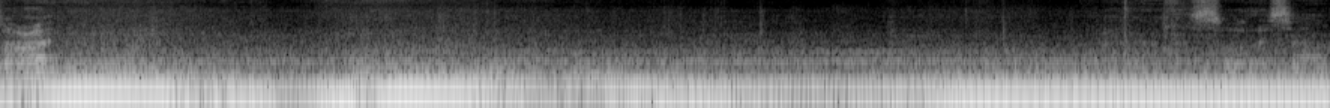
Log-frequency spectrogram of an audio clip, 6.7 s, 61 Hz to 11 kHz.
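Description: Corvette C5 with an LS1 engine and manual gearbox rumbles loudly up close while driving, its revs rising and falling through two pulls, with people talking over the engine.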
